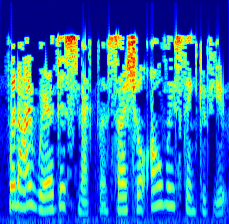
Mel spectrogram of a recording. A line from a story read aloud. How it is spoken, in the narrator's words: said she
